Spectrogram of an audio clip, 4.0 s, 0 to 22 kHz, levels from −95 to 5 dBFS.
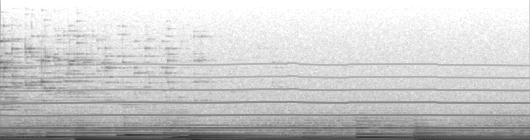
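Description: Throughout, a switching supply whistle sits about 20 dB below the sound, wandering between 1.94 and 2.02 kHz. That drifting pitch, unlike fixed mains hum, marks a switching power supply running in audible burst mode or beating with another one.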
